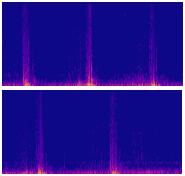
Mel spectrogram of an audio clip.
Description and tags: Este sonido fue grabado para la utilización del efecto sonoro de una cortina de tela abriéndose.
Fue grabado con un pedazo de tela sacudiéndose.
cortina, sacudir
